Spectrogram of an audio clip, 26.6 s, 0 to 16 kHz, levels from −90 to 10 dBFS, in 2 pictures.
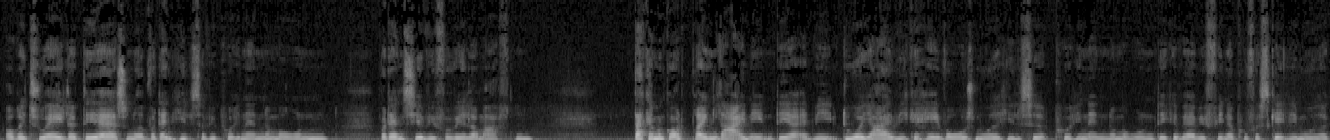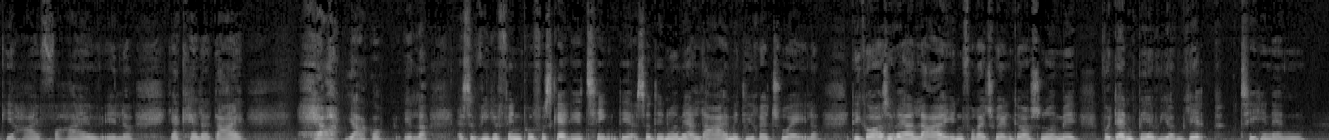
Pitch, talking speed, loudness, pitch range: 210 Hz, 230 wpm, -29 LUFS, 185-230 Hz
